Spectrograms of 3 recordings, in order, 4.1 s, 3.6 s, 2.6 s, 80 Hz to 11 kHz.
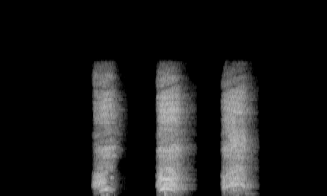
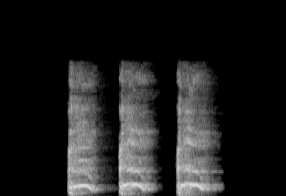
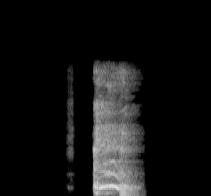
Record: exhalation_length: 4.1 s
exhalation_amplitude: 22225
exhalation_signal_mean_std_ratio: 0.37
three_cough_length: 3.6 s
three_cough_amplitude: 26639
three_cough_signal_mean_std_ratio: 0.51
cough_length: 2.6 s
cough_amplitude: 27720
cough_signal_mean_std_ratio: 0.36
survey_phase: alpha (2021-03-01 to 2021-08-12)
age: 45-64
gender: Male
wearing_mask: 'No'
symptom_cough_any: true
symptom_shortness_of_breath: true
symptom_headache: true
smoker_status: Never smoked
respiratory_condition_asthma: true
respiratory_condition_other: false
recruitment_source: Test and Trace
submission_delay: 2 days
covid_test_result: Positive
covid_test_method: RT-qPCR
covid_ct_value: 24.2
covid_ct_gene: ORF1ab gene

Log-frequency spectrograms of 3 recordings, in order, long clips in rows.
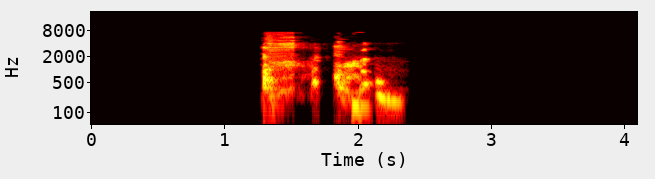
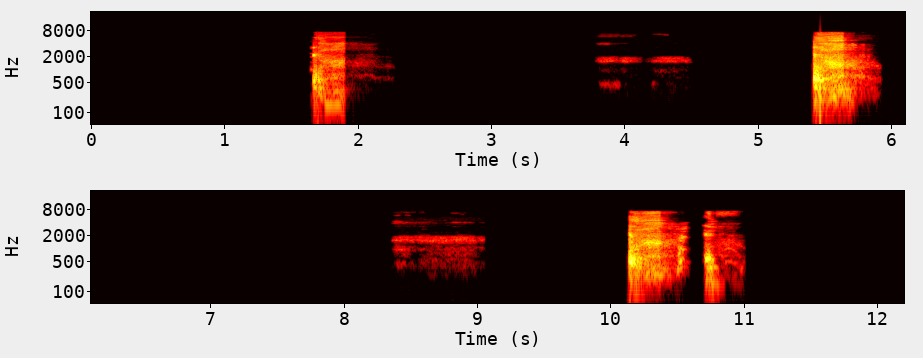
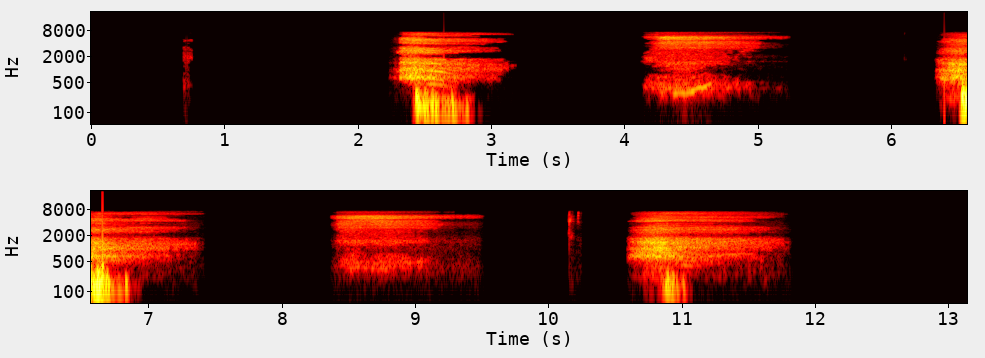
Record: cough_length: 4.1 s
cough_amplitude: 27554
cough_signal_mean_std_ratio: 0.31
three_cough_length: 12.2 s
three_cough_amplitude: 28569
three_cough_signal_mean_std_ratio: 0.2
exhalation_length: 13.1 s
exhalation_amplitude: 26093
exhalation_signal_mean_std_ratio: 0.34
survey_phase: beta (2021-08-13 to 2022-03-07)
age: 18-44
gender: Female
wearing_mask: 'No'
symptom_cough_any: true
symptom_runny_or_blocked_nose: true
symptom_shortness_of_breath: true
symptom_fatigue: true
symptom_headache: true
smoker_status: Never smoked
respiratory_condition_asthma: true
respiratory_condition_other: false
recruitment_source: Test and Trace
submission_delay: 2 days
covid_test_result: Positive
covid_test_method: RT-qPCR
covid_ct_value: 28.6
covid_ct_gene: ORF1ab gene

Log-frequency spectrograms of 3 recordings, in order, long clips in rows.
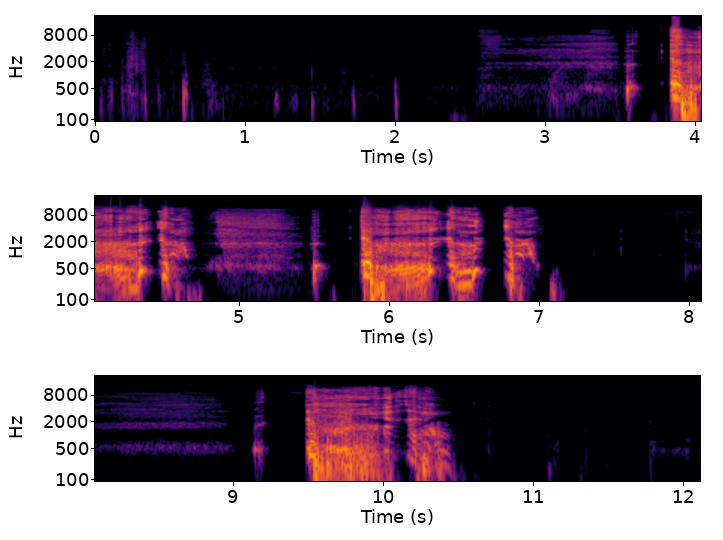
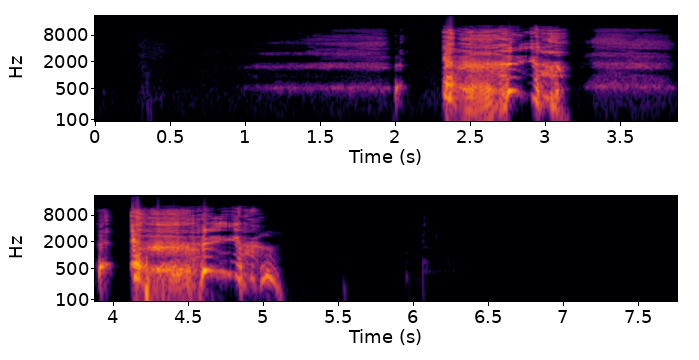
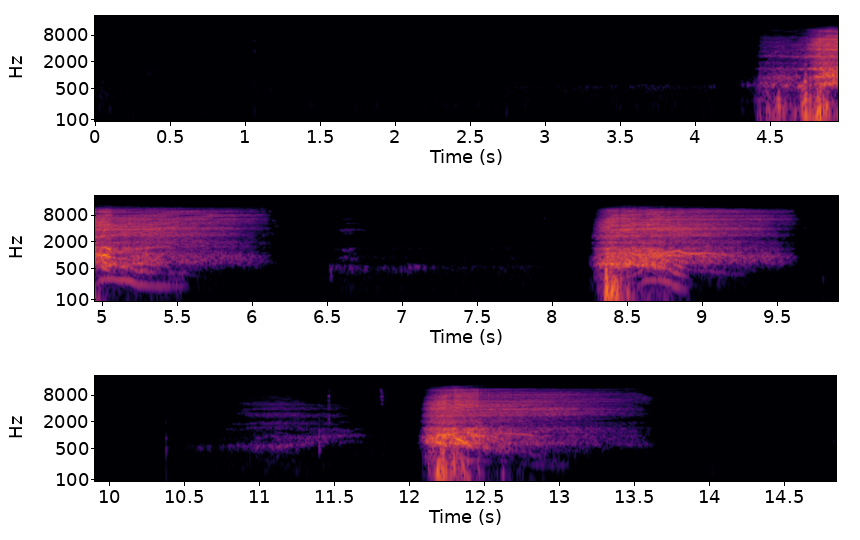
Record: three_cough_length: 12.1 s
three_cough_amplitude: 32768
three_cough_signal_mean_std_ratio: 0.35
cough_length: 7.8 s
cough_amplitude: 32768
cough_signal_mean_std_ratio: 0.36
exhalation_length: 14.8 s
exhalation_amplitude: 22354
exhalation_signal_mean_std_ratio: 0.36
survey_phase: beta (2021-08-13 to 2022-03-07)
age: 45-64
gender: Female
wearing_mask: 'No'
symptom_cough_any: true
symptom_runny_or_blocked_nose: true
symptom_fatigue: true
symptom_headache: true
symptom_change_to_sense_of_smell_or_taste: true
symptom_loss_of_taste: true
symptom_onset: 3 days
smoker_status: Ex-smoker
respiratory_condition_asthma: false
respiratory_condition_other: false
recruitment_source: Test and Trace
submission_delay: 2 days
covid_test_result: Positive
covid_test_method: RT-qPCR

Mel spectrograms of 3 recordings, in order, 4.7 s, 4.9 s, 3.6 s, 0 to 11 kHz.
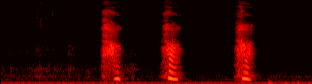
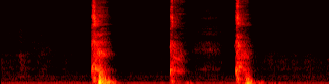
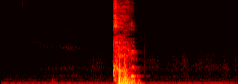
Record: exhalation_length: 4.7 s
exhalation_amplitude: 2057
exhalation_signal_mean_std_ratio: 0.4
three_cough_length: 4.9 s
three_cough_amplitude: 14995
three_cough_signal_mean_std_ratio: 0.2
cough_length: 3.6 s
cough_amplitude: 24937
cough_signal_mean_std_ratio: 0.22
survey_phase: beta (2021-08-13 to 2022-03-07)
age: 18-44
gender: Female
wearing_mask: 'No'
symptom_none: true
smoker_status: Ex-smoker
respiratory_condition_asthma: false
respiratory_condition_other: false
recruitment_source: REACT
submission_delay: 3 days
covid_test_result: Negative
covid_test_method: RT-qPCR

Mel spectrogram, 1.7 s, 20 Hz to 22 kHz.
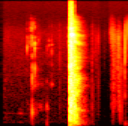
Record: cough_length: 1.7 s
cough_amplitude: 32768
cough_signal_mean_std_ratio: 0.19
survey_phase: beta (2021-08-13 to 2022-03-07)
age: 18-44
gender: Male
wearing_mask: 'No'
symptom_cough_any: true
symptom_runny_or_blocked_nose: true
symptom_sore_throat: true
symptom_fatigue: true
symptom_onset: 2 days
smoker_status: Never smoked
respiratory_condition_asthma: false
respiratory_condition_other: false
recruitment_source: Test and Trace
submission_delay: 1 day
covid_test_result: Positive
covid_test_method: ePCR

